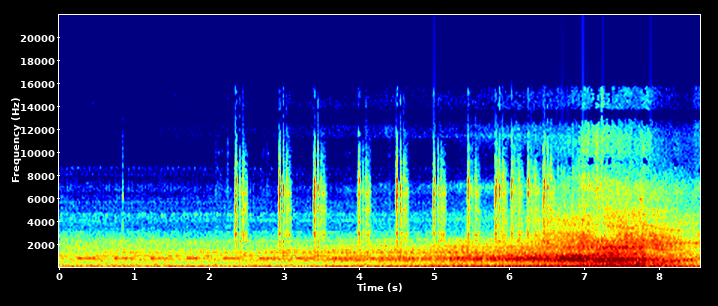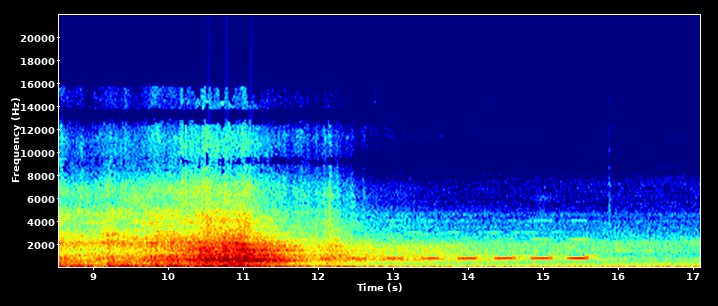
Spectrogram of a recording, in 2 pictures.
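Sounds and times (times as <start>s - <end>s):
level crossing warning alarm: 0.1s - 7.1s, 12.4s - 15.9s
train rushing over rails: 2.2s - 17.0s.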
